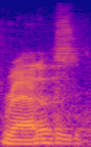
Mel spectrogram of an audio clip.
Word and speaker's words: Rados: We should probably ask his pronunciation as well, shouldn't we? It's Rados. Rados.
